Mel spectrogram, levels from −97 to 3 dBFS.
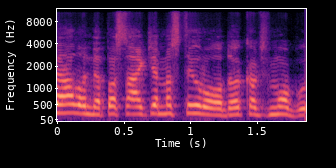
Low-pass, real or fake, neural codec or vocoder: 10.8 kHz; fake; codec, 16 kHz in and 24 kHz out, 0.6 kbps, FocalCodec, streaming, 2048 codes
